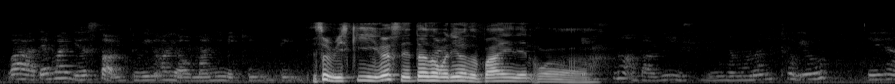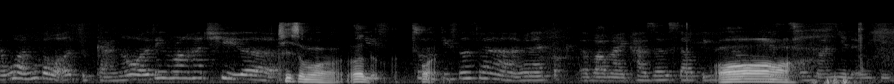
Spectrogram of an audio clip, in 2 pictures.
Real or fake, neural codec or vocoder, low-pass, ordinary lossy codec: real; none; 7.2 kHz; MP3, 64 kbps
